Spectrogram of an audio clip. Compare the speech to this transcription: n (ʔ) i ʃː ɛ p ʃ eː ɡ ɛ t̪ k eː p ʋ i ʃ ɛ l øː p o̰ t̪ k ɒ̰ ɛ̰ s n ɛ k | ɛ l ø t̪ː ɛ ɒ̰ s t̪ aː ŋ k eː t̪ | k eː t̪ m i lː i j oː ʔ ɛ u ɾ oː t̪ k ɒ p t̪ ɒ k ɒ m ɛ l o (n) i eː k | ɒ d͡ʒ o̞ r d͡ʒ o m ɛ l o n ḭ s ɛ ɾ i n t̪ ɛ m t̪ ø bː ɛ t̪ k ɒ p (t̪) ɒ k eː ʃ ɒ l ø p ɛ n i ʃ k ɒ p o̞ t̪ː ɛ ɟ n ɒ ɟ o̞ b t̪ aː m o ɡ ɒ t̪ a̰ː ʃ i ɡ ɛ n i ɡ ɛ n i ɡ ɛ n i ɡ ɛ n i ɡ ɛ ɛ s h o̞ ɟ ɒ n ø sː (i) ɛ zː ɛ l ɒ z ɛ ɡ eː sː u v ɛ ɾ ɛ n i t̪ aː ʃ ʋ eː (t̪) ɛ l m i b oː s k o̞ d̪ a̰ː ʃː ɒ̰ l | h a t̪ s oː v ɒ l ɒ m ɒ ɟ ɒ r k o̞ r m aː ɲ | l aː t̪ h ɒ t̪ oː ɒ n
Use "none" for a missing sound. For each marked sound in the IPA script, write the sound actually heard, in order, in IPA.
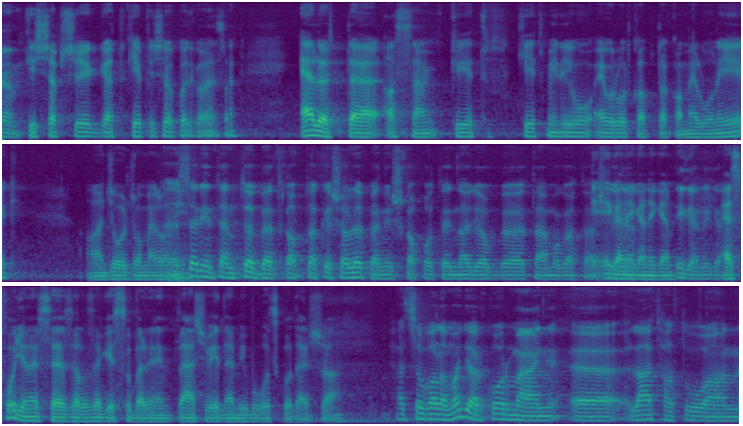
k, n, t̪, ɛ, d̪

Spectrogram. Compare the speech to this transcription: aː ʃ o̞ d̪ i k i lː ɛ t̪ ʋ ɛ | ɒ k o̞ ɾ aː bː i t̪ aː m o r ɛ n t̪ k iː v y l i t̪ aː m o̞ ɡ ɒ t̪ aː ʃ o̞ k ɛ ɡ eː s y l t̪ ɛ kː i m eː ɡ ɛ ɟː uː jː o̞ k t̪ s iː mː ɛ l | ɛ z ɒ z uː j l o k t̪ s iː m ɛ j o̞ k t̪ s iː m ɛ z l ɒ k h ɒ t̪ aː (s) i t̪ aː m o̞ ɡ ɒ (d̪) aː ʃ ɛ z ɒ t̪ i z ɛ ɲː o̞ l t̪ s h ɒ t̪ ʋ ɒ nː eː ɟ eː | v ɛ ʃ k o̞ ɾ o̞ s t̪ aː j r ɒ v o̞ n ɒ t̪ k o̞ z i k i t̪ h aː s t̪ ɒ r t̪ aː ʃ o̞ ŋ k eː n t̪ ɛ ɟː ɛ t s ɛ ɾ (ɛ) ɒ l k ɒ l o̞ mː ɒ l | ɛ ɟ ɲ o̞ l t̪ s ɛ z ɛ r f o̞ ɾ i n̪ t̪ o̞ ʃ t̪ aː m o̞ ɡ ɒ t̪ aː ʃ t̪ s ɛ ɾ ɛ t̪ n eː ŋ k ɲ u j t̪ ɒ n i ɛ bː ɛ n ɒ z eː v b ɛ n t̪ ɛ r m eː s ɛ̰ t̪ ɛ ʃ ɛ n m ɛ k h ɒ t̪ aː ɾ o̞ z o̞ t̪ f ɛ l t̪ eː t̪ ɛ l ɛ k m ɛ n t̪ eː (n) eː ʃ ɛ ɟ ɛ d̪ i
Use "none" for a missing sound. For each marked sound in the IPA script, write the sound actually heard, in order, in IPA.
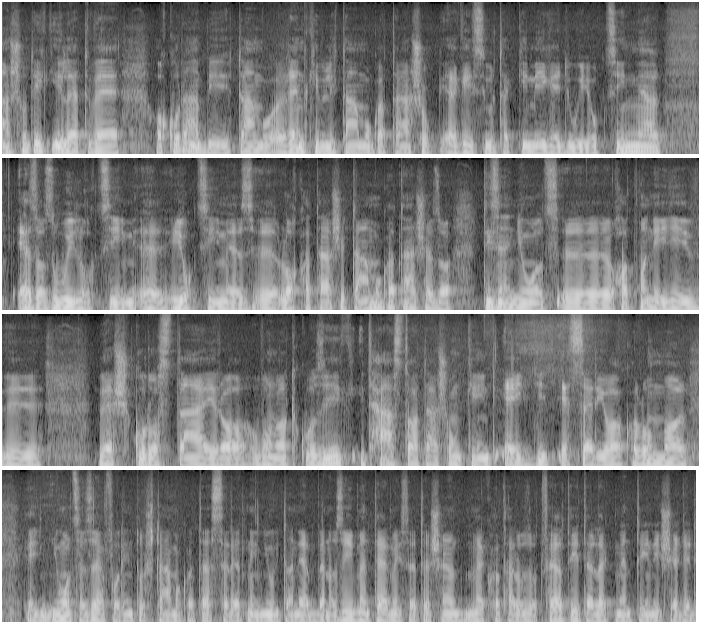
ʃ, t̪, i, n

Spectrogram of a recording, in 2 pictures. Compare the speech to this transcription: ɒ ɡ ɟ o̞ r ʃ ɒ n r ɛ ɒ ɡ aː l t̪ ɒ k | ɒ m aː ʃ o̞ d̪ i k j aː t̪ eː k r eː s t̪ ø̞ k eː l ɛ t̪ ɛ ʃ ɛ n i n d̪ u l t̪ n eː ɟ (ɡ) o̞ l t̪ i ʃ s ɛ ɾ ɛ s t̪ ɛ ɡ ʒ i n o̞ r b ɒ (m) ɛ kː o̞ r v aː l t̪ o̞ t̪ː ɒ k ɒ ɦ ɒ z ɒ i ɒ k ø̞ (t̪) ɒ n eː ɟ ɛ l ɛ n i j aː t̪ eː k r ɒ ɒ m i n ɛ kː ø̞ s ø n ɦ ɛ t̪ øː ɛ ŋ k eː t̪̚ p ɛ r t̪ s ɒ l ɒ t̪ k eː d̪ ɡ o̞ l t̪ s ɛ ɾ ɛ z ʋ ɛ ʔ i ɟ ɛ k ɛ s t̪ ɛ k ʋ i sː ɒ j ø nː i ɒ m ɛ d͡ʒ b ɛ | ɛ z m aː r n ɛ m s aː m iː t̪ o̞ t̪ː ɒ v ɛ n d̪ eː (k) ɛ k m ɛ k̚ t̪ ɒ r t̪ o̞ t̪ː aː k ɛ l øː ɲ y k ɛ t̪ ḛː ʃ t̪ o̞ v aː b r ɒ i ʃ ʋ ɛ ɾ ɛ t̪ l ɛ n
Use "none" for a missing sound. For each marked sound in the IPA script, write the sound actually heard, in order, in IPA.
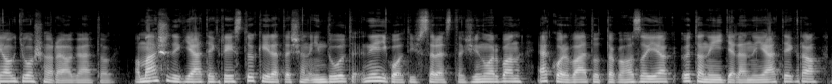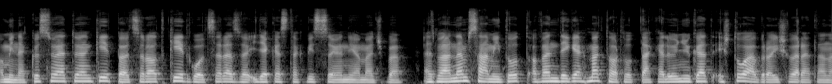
ɡ, n, t̪, ɡ

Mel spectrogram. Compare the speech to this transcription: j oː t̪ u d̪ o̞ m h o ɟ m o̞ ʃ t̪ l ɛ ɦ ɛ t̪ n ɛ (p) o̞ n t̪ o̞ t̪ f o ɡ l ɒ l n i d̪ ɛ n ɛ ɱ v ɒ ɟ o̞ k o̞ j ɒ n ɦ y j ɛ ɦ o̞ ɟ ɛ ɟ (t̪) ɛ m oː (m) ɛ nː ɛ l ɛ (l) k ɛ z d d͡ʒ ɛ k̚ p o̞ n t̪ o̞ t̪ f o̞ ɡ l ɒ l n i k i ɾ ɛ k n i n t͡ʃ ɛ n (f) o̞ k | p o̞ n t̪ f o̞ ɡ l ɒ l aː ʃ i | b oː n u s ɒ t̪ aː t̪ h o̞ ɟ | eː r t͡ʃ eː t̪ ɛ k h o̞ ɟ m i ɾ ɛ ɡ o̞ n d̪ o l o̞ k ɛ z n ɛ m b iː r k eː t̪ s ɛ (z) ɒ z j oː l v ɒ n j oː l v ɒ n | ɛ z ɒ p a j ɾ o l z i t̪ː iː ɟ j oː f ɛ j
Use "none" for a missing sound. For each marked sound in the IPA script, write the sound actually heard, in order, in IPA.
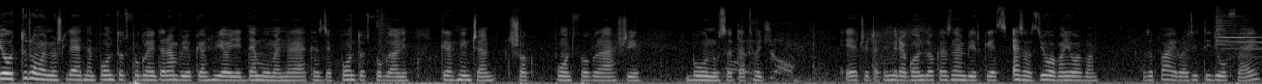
p, d̪, m, l, ʃ, z

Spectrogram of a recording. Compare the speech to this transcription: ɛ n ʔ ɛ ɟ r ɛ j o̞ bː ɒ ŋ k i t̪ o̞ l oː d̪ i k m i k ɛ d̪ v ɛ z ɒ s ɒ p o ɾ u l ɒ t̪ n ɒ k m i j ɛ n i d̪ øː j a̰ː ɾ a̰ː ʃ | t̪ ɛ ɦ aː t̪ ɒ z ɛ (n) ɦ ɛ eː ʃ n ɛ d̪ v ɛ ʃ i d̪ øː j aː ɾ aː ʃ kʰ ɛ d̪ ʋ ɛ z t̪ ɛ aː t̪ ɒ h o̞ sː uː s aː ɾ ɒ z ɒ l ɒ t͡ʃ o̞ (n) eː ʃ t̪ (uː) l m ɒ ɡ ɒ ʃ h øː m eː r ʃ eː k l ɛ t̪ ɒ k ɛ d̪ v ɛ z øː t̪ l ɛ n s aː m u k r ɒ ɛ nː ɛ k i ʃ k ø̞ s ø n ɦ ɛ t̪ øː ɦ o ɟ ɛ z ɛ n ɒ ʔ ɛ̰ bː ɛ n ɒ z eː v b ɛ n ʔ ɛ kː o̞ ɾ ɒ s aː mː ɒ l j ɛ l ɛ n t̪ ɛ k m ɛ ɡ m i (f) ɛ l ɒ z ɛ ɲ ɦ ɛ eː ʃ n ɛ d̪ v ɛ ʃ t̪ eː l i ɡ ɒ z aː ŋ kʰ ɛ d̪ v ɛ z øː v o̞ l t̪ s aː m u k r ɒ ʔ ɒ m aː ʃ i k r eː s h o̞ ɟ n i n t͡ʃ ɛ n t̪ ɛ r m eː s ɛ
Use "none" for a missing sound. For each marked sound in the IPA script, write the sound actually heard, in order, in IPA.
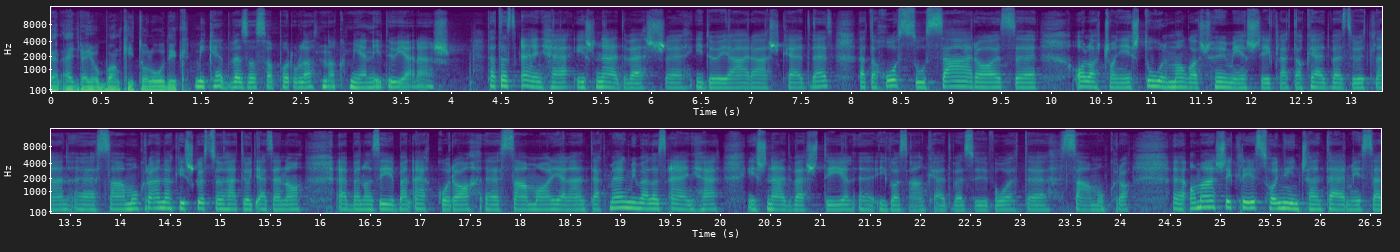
ɲ, ɲ, uː, v

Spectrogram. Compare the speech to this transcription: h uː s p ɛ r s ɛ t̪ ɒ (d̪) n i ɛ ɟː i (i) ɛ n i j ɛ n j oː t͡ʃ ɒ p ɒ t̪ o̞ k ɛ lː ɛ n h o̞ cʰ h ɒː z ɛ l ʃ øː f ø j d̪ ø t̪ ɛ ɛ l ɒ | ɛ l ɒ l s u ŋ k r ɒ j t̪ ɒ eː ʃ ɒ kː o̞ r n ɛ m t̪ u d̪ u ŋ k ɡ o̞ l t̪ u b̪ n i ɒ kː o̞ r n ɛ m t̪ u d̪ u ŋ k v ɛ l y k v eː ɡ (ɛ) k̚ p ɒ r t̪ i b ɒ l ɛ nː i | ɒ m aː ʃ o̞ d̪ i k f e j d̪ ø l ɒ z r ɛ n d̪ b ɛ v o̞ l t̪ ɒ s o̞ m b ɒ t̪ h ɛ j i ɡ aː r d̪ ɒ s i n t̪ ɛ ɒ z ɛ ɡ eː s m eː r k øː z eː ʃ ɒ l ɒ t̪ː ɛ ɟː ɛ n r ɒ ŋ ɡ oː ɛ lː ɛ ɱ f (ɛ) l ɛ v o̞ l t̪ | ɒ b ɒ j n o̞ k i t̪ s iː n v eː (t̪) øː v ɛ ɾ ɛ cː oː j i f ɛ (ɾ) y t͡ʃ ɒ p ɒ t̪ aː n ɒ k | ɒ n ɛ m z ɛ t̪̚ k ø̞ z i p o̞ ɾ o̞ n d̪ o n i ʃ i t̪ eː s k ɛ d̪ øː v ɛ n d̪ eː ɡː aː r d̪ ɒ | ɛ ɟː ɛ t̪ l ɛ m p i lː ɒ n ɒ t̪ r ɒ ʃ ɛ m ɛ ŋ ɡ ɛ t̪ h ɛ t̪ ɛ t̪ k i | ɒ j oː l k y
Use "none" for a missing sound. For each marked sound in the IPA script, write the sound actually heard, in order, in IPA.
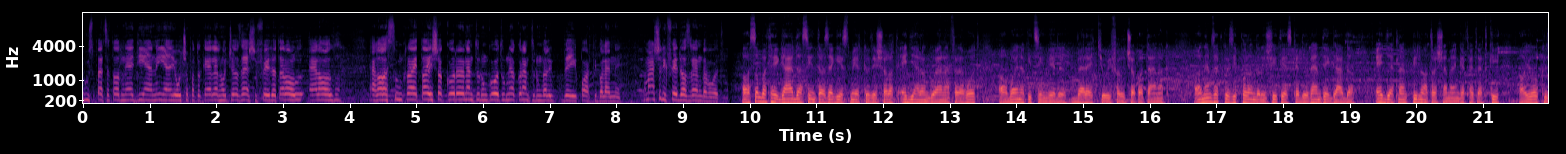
d̪, j, i, ɛ, d̪, l

